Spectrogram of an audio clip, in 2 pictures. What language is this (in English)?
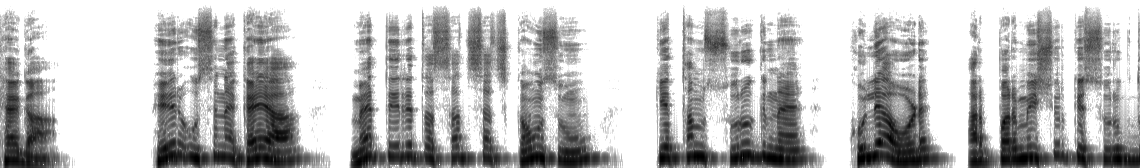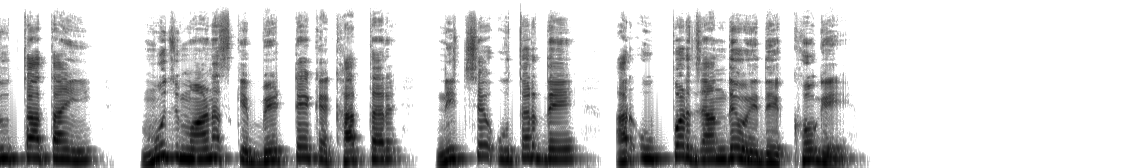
Haryanvi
